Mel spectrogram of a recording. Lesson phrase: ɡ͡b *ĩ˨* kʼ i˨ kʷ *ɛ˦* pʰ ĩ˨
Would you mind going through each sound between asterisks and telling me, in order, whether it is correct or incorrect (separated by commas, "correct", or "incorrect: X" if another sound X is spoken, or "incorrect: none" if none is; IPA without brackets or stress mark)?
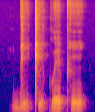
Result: incorrect: i˨, incorrect: e˦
